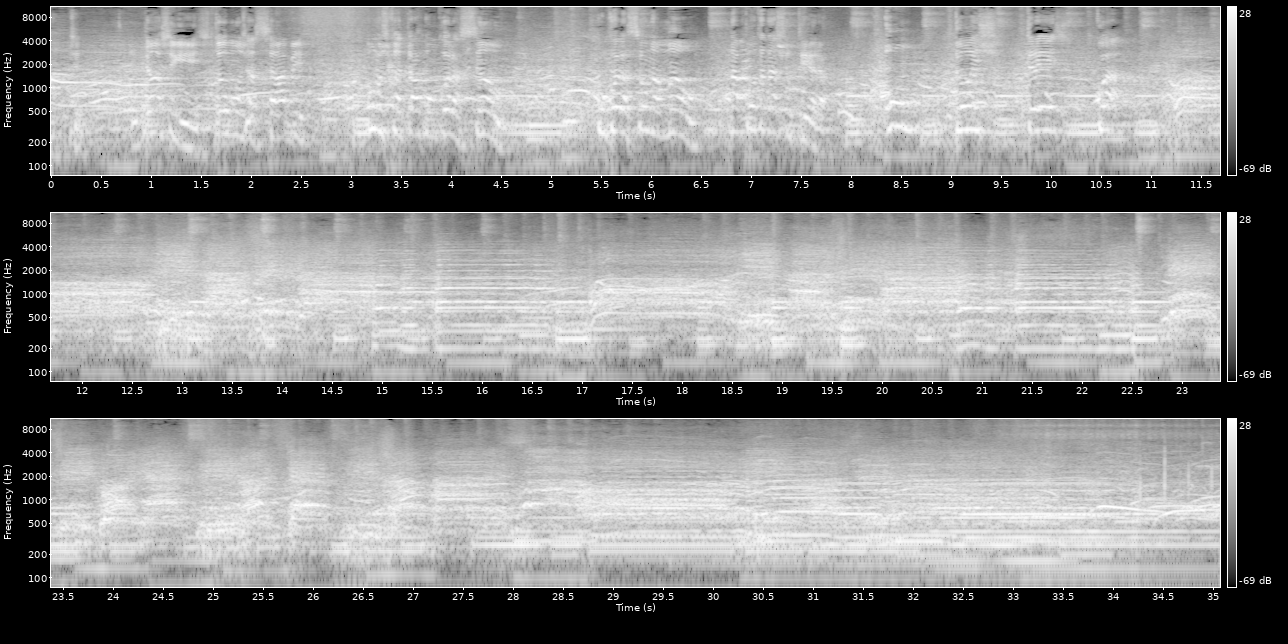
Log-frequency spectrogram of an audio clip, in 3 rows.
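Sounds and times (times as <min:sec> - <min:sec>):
live band music: 0:00.0 - 0:35.0
many voices singing together: 0:11.1 - 0:16.4, 0:17.0 - 0:34.2.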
